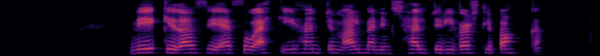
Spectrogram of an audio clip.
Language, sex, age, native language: Icelandic, female, 40-49, Icelandic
